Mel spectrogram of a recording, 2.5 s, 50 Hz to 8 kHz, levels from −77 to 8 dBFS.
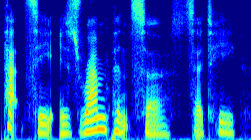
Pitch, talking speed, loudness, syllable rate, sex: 160 Hz, 145 wpm, -24 LUFS, 3.5 syllables/s, female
